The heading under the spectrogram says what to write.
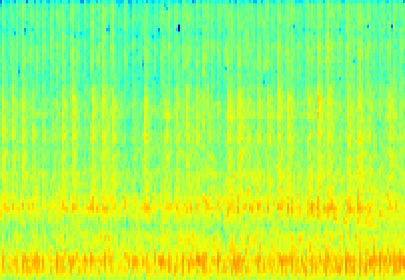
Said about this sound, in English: They've also created a corn shelling machine, but how does it work?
